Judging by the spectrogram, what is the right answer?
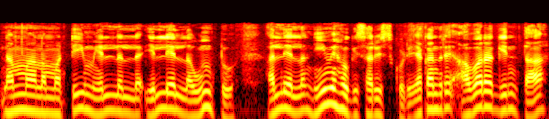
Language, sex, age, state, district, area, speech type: Kannada, male, 30-45, Karnataka, Udupi, rural, spontaneous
